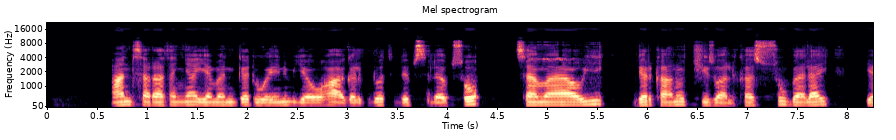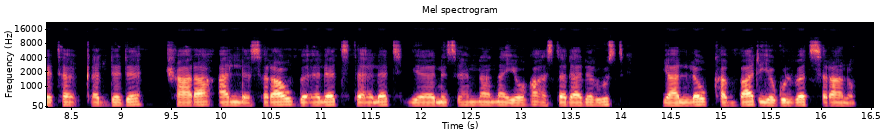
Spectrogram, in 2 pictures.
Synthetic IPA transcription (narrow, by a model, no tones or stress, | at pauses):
ʔand̪sərːat̪ʰəɲːajɛməŋɡəd̪wɔjɪnɨmjɛwɔɦaːɡəlɡɨlo̞t̪lɨβsləβso̞ | səmajawi | d͡ʒɛɾkʰano̞t͡ʃːjɪzwalkʰəsubəlaj | jɛt̪ʰəkʼəd̪ːəd̪ə | ʃaɾaʔːlːəsɨɾawbəʔɨlət̪ːʰəɨlət̪jɛnɨsʼɨhɨnːaɨnːajɛwɔhaːst̪ʰəd̪ad̪əɾwʊst̪ʼ | jalːəwkʰəbːad̪jɛɡulbət̪sɨɾanəw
